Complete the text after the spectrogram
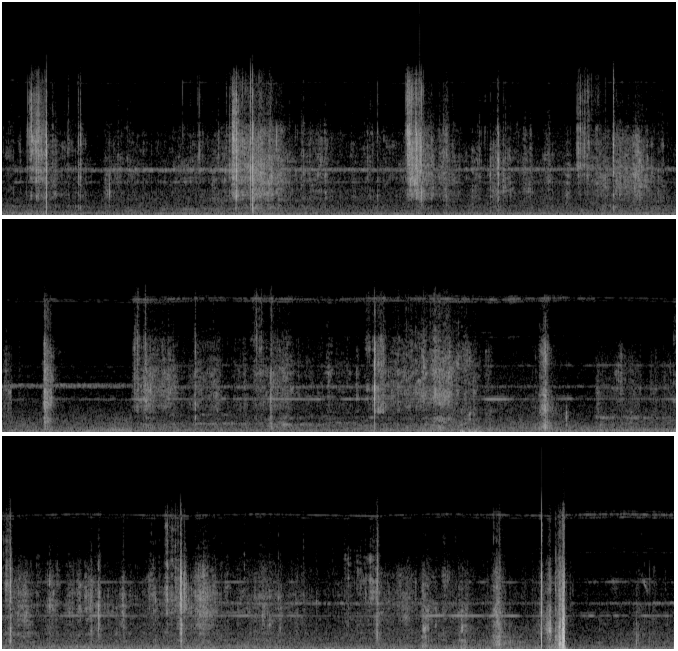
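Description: Leaves rustle and stems snap as vegetables are picked by hand.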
